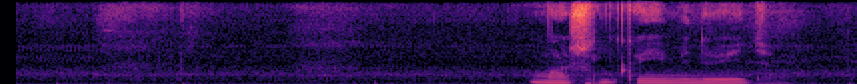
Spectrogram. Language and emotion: Russian, neutral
